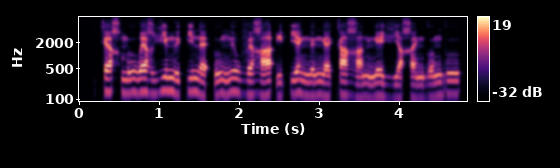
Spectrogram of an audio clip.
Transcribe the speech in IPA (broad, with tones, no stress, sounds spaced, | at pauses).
k ɛ˨˦ χ m u˩˧˩ w ɛ˦˨ ʁ vʲ ɘ˥ m ɨ˩ pʲ ɨ˧˥˧ n ɛ˩ ʔ u˩˧˩ ŋ ɨ˦˨ w v ɘ˨˦ ʁ a˩˧˩ ʔ i˩ pʲ ɛ˧˥˧ ŋ ɘ˨˦ ŋ ɛ˨˦ k a˥ ʁ a˩˧˩ n ŋ e˦˨ vʲ a˩ χ ɛ˩ ŋ ɡ o˨˦ ŋ ɡ u˥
